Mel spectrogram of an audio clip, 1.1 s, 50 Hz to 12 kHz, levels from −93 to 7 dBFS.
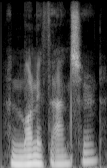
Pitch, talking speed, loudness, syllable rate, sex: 115 Hz, 170 wpm, -15 LUFS, 7.0 syllables/s, male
